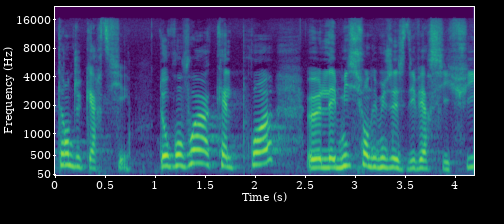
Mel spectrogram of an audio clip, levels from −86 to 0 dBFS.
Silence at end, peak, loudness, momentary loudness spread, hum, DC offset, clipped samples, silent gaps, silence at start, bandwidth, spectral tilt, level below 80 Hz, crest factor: 0 s; -4 dBFS; -19 LUFS; 8 LU; none; under 0.1%; under 0.1%; none; 0.05 s; 17 kHz; -4 dB/octave; -70 dBFS; 16 dB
